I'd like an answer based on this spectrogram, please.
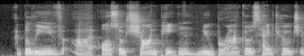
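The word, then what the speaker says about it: Paton: his own GM uh George Payton or even though it's spelled Patton same thing um it you know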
